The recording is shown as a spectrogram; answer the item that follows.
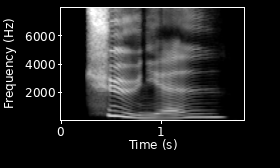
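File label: "qu4 nian2", Mandarin Chinese; HSK2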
